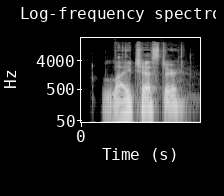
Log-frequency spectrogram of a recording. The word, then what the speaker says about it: Leicester: It began in, I don't know how to spell, how do you say L-E-I-C-E-S-T-E-R? Leicester? – Yeah, Leicester.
